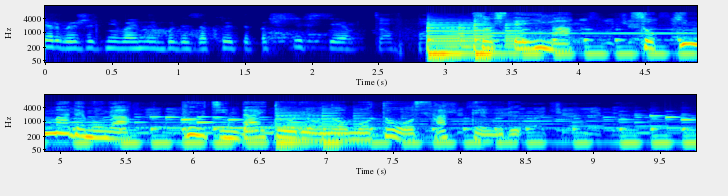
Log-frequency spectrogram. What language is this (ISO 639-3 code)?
jpn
